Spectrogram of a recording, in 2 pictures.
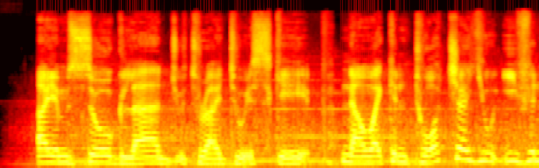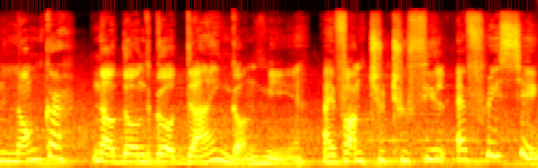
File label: German Villain, voice over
